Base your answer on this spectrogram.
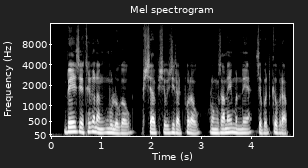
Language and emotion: Bodo, sad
